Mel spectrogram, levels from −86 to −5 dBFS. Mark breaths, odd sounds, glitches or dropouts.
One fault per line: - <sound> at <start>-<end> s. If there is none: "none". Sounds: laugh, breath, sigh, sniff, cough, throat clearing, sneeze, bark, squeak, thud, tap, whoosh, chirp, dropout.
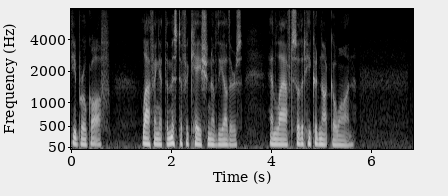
none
